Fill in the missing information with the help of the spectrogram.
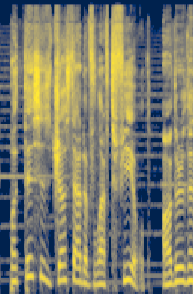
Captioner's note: none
